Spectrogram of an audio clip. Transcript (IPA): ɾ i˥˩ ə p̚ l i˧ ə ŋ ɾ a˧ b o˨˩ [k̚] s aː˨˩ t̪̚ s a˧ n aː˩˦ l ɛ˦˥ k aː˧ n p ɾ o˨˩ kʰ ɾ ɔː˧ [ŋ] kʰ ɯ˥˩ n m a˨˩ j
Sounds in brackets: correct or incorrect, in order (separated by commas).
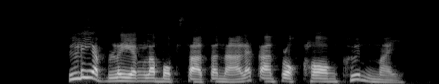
incorrect, correct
